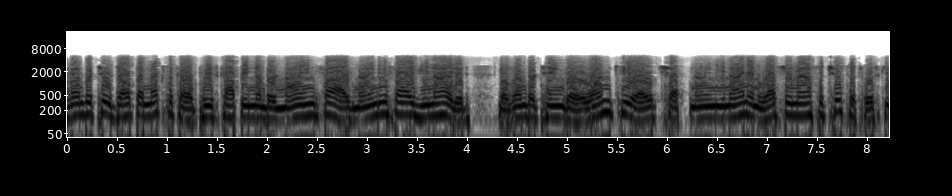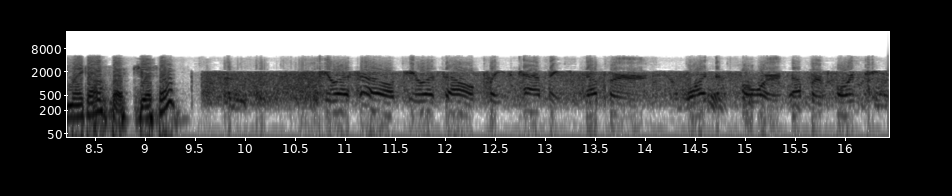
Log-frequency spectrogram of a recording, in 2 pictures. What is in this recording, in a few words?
SSB LSB 7MHz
